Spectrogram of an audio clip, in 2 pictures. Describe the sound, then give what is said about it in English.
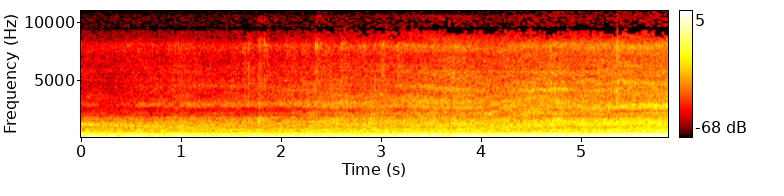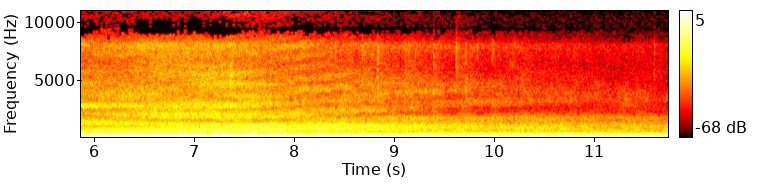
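A steady, deep jet-engine roar from a large commercial-size airplane flying over a Metrolink train station and train tracks fills the whole clip, swelling slightly louder midway before holding a constant drone. No voices are heard. “The state is flying over the same Metrolink train station, train tracks right here to my right, and a commercial size airplane.”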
